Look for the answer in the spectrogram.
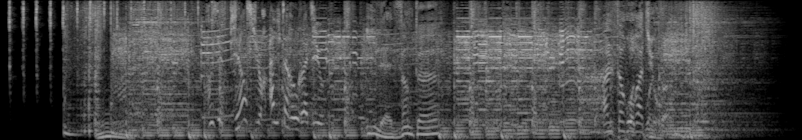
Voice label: Radio Top H Base, habillage; Altaro

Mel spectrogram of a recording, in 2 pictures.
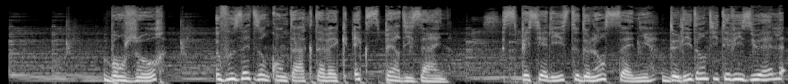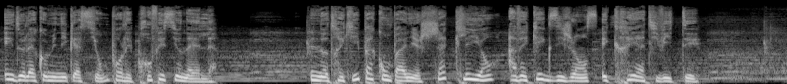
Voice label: Repondeur; Xpert Design

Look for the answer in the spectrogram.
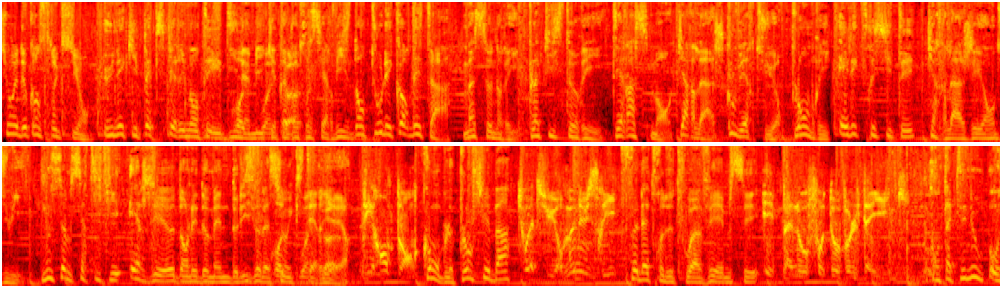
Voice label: Radio Spot habitat; Sologne Radio; Guerra habitat

